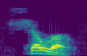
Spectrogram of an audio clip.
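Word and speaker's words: Show Low: that's PO Box 1420 sholo it's spelled just exactly like it sounds folks it's two words show and low and everybody learns those two words very young in life Arizona 85901 that's pbox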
